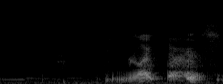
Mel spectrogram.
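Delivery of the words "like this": low whispered put-on voice. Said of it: "It's Sean Connery, but".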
